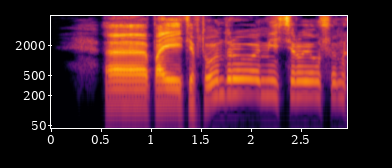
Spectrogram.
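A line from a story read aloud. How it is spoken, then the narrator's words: Chuckling. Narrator (Russian): хохотнул я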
